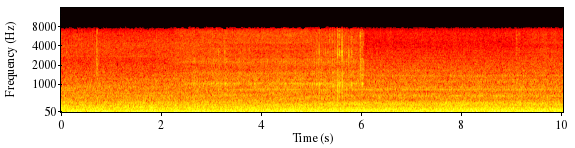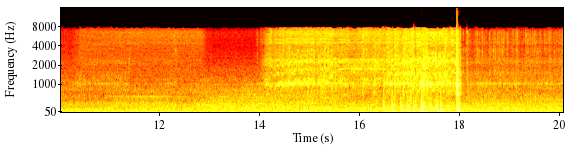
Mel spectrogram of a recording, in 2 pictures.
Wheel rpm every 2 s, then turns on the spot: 0, 10, 20, 0, 0, 10, 0, 130, 140, 20.
2-6 10-12 18-20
